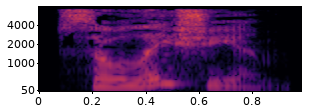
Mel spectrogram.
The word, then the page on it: solatium: British English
